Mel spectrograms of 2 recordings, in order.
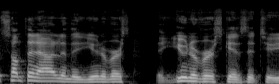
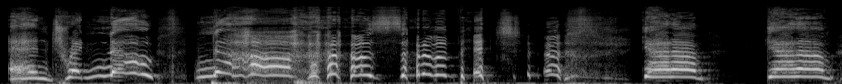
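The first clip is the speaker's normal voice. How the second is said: high, loud, laughing shrieks of triumph; ecstatic screaming; 6 dB louder, slower than usual. Real, not acted. Streamer yelling as his trade wins against Trex, ecstatic screaming.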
